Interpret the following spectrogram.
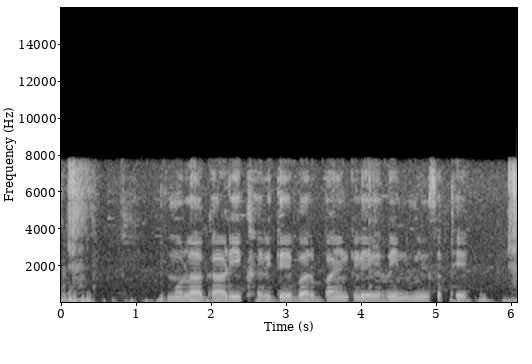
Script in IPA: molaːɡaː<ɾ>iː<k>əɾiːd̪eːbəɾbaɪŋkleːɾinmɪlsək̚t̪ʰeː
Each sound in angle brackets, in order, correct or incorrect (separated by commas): incorrect, incorrect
